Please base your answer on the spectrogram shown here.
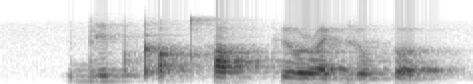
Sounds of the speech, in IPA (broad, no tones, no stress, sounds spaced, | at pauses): d i t kʼ ə qʰ œ q kʲ o ɹ ɛ ɡʲ o k ə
